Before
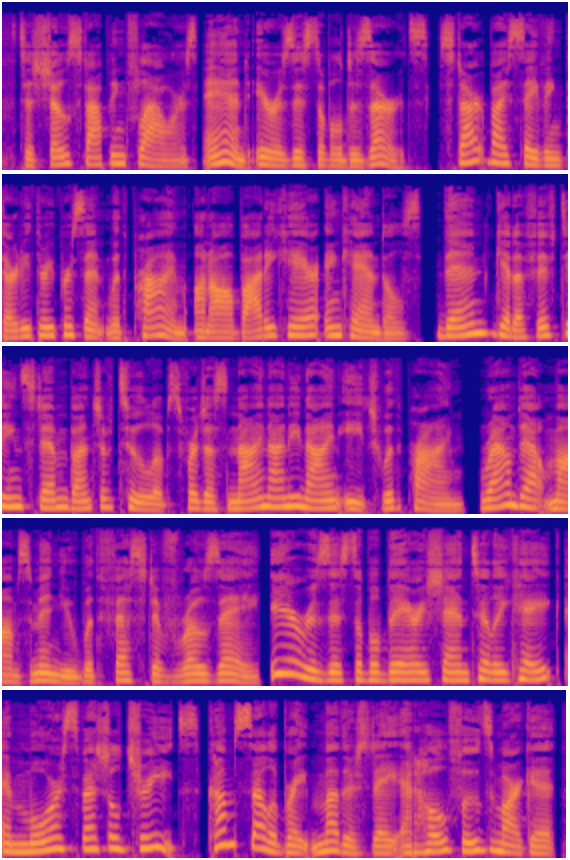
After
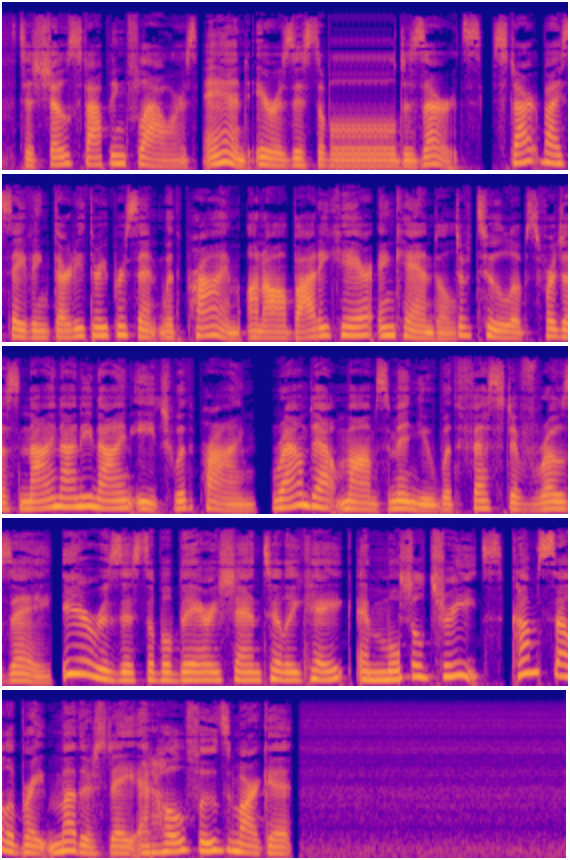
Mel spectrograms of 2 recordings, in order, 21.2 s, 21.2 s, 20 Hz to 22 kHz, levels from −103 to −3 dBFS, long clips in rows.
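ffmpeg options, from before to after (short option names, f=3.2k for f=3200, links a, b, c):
-filter_complex "[0:a]asplit=13[a][b][c][d][e][f][g][h][i][j][k][l][m];[a]atrim=end=2.522[n];[b]atrim=start=2.478:end=2.522[o];[c]atrim=start=2.478:end=2.522[p];[d]atrim=start=2.478:end=2.522[q];[e]atrim=start=2.478:end=2.522[r];[f]atrim=start=2.478:end=2.522[s];[g]atrim=start=2.478:end=2.522[t];[h]atrim=start=2.478:end=2.522[u];[i]atrim=start=2.478:end=2.522[v];[j]atrim=start=2.478:end=2.522[w];[k]atrim=start=2.478:end=7.262[x];[l]atrim=start=9.218:end=17.282[y];[m]atrim=start=17.688[z];[n][o]acrossfade=d=0.004:c1=hsin:c2=hsin[aa];[aa][p]acrossfade=d=0.004:c1=hsin:c2=hsin[ab];[ab][q]acrossfade=d=0.004:c1=hsin:c2=hsin[ac];[ac][r]acrossfade=d=0.004:c1=hsin:c2=hsin[ad];[ad][s]acrossfade=d=0.004:c1=hsin:c2=hsin[ae];[ae][t]acrossfade=d=0.004:c1=hsin:c2=hsin[af];[af][u]acrossfade=d=0.004:c1=hsin:c2=hsin[ag];[ag][v]acrossfade=d=0.004:c1=hsin:c2=hsin[ah];[ah][w]acrossfade=d=0.004:c1=hsin:c2=hsin[ai];[ai][x]acrossfade=d=0.004:c1=hsin:c2=hsin[aj];[aj][y]acrossfade=d=0.004:c1=hsin:c2=hsin[ak];[ak][z]acrossfade=d=0.004:c1=hsin:c2=hsin"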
